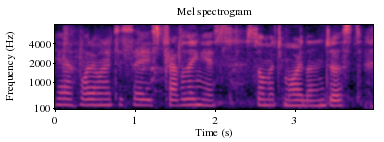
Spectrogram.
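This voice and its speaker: A woman at medium pitch with monotone, flat intonation, over noticeable background noise. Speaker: travel vlogger. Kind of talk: casual vlog talk to camera. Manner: hesitant, many fillers. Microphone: poor audio.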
